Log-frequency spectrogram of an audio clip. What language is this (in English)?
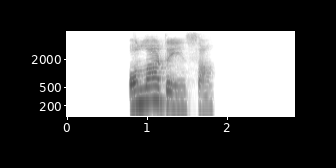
Turkish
